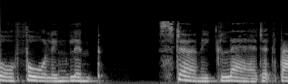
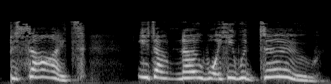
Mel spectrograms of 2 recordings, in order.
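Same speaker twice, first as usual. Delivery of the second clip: high, nervous whine; whining; 9 semitones higher, 4 dB louder than usual. Acted. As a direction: plead in a much higher whine. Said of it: "he whined".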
